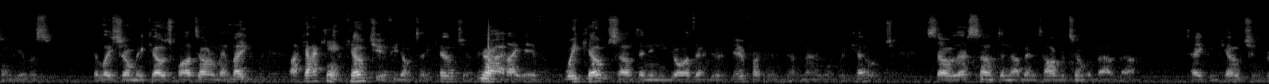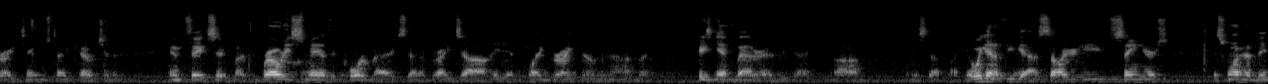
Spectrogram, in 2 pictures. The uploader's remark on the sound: Live from Wingfest 2021 from Sylvania High School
